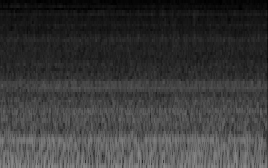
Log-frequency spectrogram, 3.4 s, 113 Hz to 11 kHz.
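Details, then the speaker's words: Truck air brake check: diesel at fast idle with the air compressor engaged after tank pressure was pumped below 100 PSI, primary and secondary needles rising; a steady, even rumble shows the compressor is working normally, and the governor later cut out between 120 and 140 PSI. "I can see that both of my needles for the primary and secondary tank are moving so the air compressor is working"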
